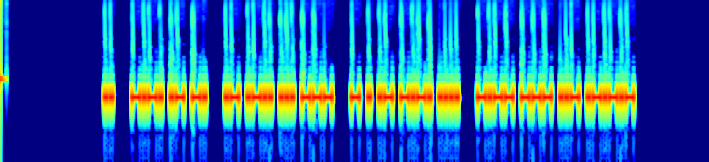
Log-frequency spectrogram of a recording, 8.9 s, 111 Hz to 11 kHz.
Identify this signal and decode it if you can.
Morse code, heard as a keyed tone, about 34 wpm, 700 Hz. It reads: I CAN ALSO TEACH YOU.
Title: Sentences from Top 1000 Words - Review Part 2 - 35wpm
